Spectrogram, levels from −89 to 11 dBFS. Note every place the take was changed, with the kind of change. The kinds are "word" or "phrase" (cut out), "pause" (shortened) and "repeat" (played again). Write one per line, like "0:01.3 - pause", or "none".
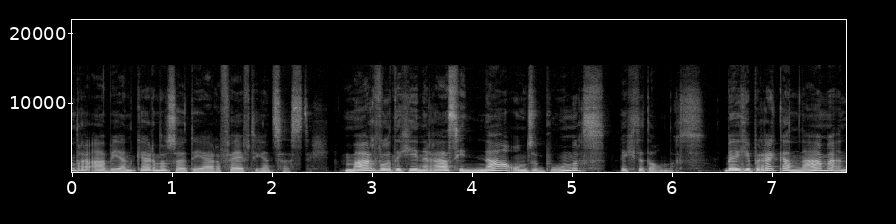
0:02.6 - pause
0:05.4 - pause
0:06.4 - pause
